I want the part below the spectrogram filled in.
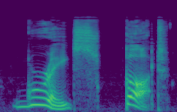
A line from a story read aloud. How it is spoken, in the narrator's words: he cried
